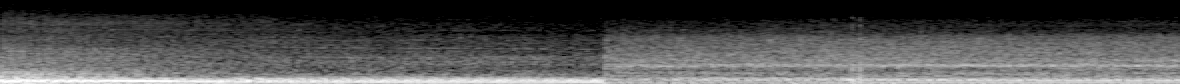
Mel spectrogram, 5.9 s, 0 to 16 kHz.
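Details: V8-swapped Nissan 240SX idling after reaching operating temperature, following a no-start possibly from air in a fuel line run near dry; steady, even low idle rumble with no misses, knocks or ticks: everything seems good.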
